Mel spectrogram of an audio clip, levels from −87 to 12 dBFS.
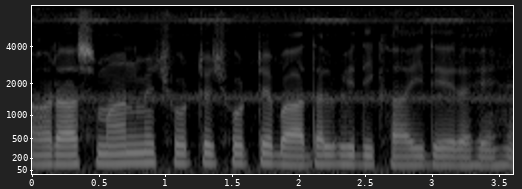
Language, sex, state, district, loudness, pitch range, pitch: Hindi, male, Chhattisgarh, Raigarh, -45 LUFS, 115-130 Hz, 120 Hz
